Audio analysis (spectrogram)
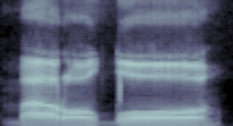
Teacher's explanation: Huruf dotnya tebal. Dha ini huruf isti'la serta huruf idbaq, yaitu huruf-huruf yang dia langit-langitnya melekat serta huruf pangkal lidahnya harus terangkat.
